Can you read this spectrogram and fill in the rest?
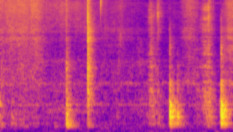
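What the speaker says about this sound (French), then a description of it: "Donc je découpe au ras de la couture existante." Scissors snipping through old denim jeans along an existing seam, a few short crisp cuts and rubbing rasps in close quiet, spaced irregularly.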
